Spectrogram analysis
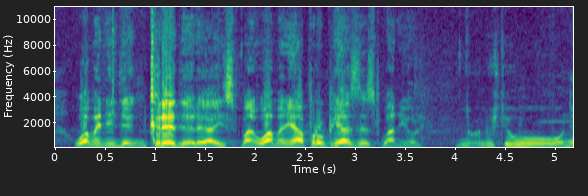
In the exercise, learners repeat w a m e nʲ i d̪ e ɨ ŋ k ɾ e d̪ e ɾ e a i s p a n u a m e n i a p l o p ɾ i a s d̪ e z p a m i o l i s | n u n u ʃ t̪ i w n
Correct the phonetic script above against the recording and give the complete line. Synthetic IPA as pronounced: w a m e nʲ i d̪ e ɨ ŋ k ɾ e d̪ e ɾ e a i s p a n w a m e n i a p ɾ o p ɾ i a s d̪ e s p a n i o l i | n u n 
